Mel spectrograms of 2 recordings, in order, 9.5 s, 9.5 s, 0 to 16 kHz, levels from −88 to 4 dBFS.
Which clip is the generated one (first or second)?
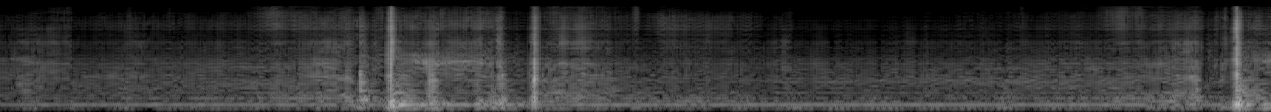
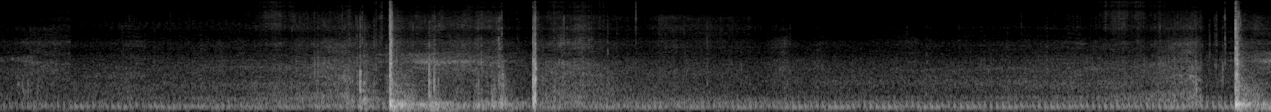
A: first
